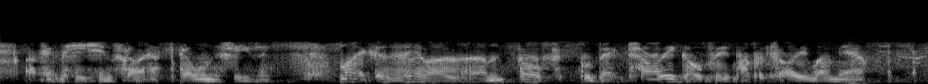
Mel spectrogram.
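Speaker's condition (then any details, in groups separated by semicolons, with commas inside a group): Mouth surgeries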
